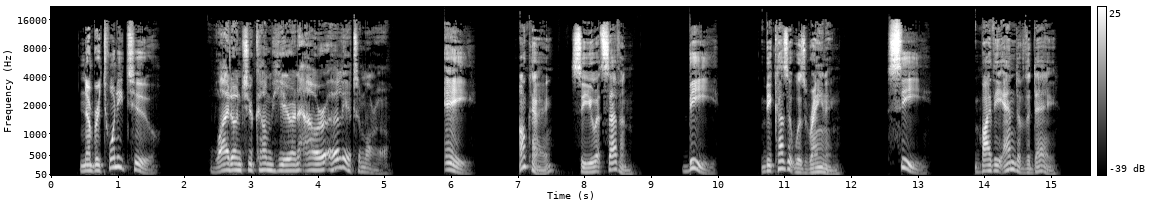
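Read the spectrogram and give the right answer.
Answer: A: Okay. See you at 7.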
